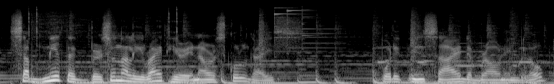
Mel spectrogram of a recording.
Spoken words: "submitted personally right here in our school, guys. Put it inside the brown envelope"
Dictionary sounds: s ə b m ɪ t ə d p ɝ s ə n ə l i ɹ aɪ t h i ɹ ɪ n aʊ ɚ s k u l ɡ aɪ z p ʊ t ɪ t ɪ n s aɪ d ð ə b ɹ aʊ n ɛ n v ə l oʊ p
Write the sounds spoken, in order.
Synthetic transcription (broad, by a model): s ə b m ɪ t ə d p ɝ s ə n ə l i ɹ aɪ t h i ɹ ɪ n aʊ ɚ s k u l ɡ aɪ s p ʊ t ɪ t ɪ n s aɪ d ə b ɹ aʊ n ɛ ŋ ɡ l oʊ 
